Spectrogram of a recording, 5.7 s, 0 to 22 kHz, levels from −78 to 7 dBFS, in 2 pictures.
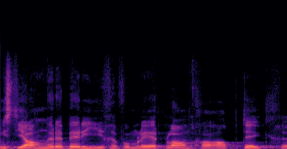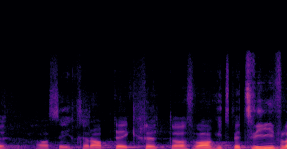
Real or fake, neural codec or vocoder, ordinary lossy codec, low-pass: fake; autoencoder, 48 kHz, 128 numbers a frame, DAC-VAE, trained on Japanese speech; none; 14.4 kHz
